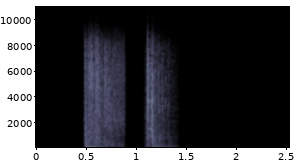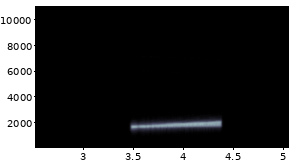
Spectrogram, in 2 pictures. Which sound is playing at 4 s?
alarm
